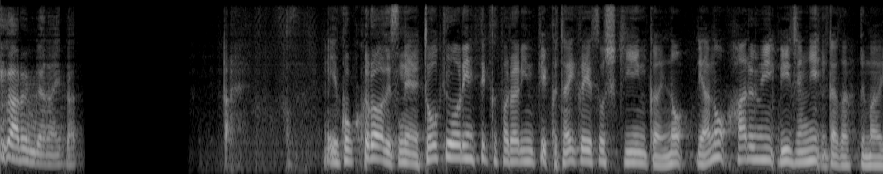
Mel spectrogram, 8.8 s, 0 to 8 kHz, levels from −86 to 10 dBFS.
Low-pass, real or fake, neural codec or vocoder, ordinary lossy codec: 7.2 kHz; fake; codec, 16 kHz, 1 kbps, FunCodec, trained on Chinese and English, 50 frames a second; none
